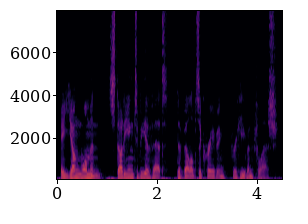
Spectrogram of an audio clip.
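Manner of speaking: ordinary talk, nothing marked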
